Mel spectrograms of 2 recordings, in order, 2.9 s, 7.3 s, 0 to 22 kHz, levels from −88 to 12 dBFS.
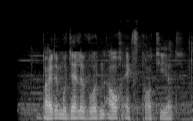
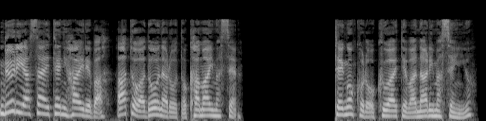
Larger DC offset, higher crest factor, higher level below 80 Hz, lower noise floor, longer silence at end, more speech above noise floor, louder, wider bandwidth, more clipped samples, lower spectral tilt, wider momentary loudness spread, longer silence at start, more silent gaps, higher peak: neither; first, 20 dB vs 12 dB; about the same, -52 dBFS vs -50 dBFS; second, -47 dBFS vs under -90 dBFS; second, 0 s vs 0.2 s; second, 21 dB vs over 73 dB; second, -27 LUFS vs -17 LUFS; second, 8 kHz vs 11.5 kHz; neither; first, -7 dB/octave vs -5 dB/octave; first, 11 LU vs 6 LU; first, 0.35 s vs 0 s; neither; about the same, -6 dBFS vs -4 dBFS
